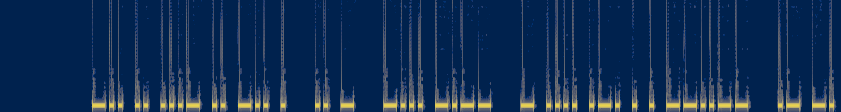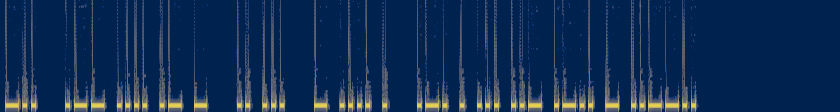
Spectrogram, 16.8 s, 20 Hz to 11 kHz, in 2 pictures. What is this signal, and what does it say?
Morse code, heard as a keyed tone, about 28 wpm, 700 Hz. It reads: DIVIDE IT BY THREE, AND WHAT IS THE RESULT?
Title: Sentences from Top 1600 Words 28wpm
